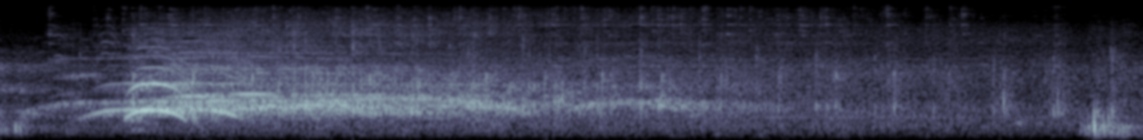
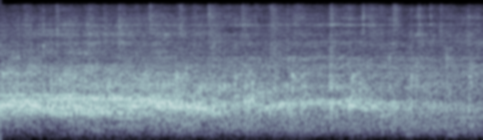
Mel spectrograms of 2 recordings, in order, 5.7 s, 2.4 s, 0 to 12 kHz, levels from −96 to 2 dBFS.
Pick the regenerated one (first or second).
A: second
